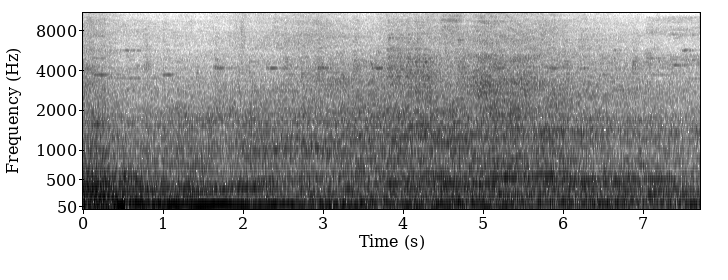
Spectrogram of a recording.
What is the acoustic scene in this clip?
street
